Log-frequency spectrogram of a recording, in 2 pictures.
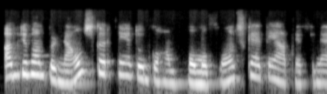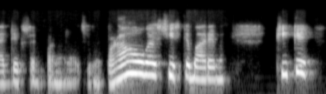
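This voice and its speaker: A woman university lecturer with a Pakistani accent, explaining terms patiently and reading English definitions slowly, in a muffled lo-fi recording. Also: on the high side, lively intonation, breathy edge. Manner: patient, repeats checks like "theek hai ji" after each point. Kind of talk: classroom lecture mixing Urdu and English.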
